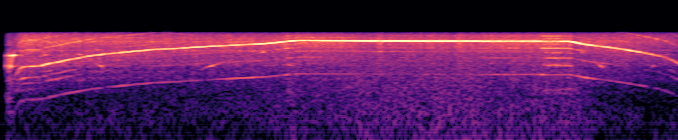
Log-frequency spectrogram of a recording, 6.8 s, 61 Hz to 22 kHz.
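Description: A 70 mm four-blade electric ducted fan, driven by a GoolRC 2968 3800kV brushless inrunner on a 5S battery, spools up from standstill. Its high whine rises in pitch over about three seconds and holds steady at about three-quarter throttle, then winds down near the end.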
